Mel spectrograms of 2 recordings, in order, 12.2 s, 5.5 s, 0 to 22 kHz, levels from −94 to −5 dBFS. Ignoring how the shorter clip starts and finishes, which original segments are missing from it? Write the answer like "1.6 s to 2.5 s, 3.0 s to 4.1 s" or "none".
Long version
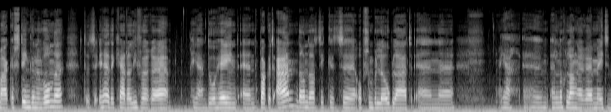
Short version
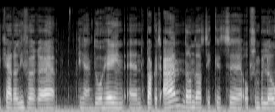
none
